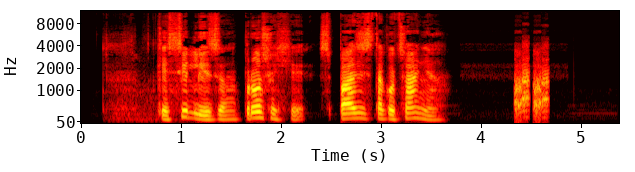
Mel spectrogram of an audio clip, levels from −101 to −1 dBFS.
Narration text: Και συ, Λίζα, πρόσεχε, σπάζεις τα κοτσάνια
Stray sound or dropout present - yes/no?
yes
